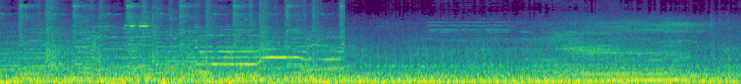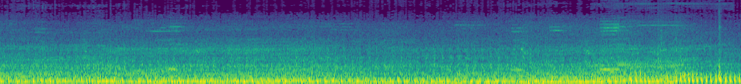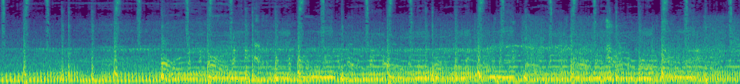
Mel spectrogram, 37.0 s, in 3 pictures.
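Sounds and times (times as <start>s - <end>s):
city traffic: 0.0s - 37.0s
motorcycle engine idling: 22.7s - 37.0s.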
